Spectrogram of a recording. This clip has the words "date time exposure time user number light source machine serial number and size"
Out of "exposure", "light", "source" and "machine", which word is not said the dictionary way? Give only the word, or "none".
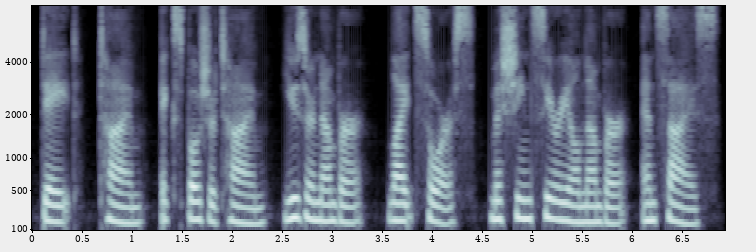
none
